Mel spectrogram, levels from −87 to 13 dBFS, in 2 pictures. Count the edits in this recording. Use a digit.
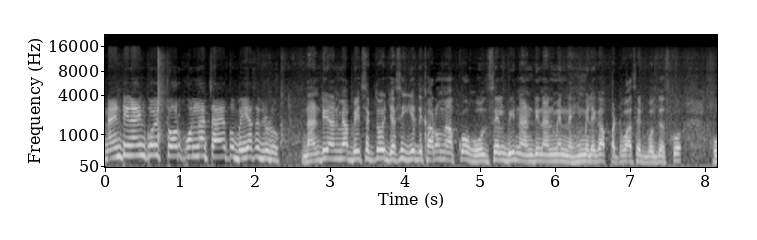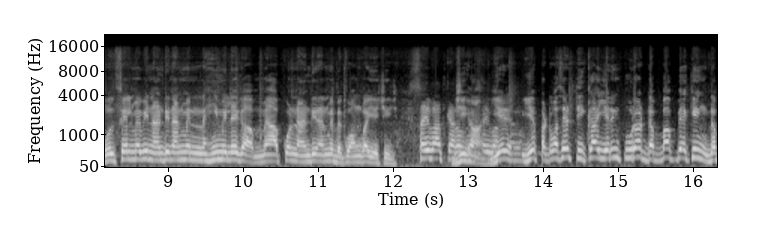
0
